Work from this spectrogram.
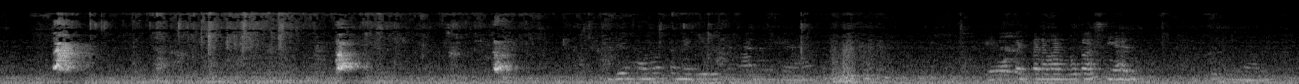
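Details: Bath time for Oreo the French Bulldog: three abrupt barks spaced a second or two apart early on, followed by people talking over constant water noise.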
